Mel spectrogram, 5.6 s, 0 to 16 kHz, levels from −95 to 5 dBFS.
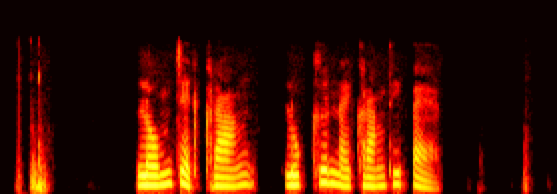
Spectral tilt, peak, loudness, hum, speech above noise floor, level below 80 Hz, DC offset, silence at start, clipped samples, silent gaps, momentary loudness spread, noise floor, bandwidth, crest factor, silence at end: -9 dB/octave; -2 dBFS; -20 LUFS; none; over 72 dB; -56 dBFS; under 0.1%; 0.3 s; under 0.1%; none; 13 LU; under -90 dBFS; 6.8 kHz; 18 dB; 0.3 s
